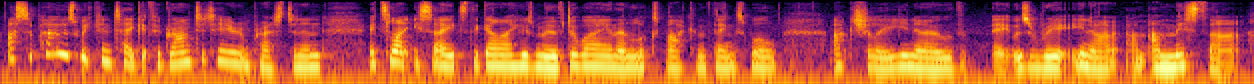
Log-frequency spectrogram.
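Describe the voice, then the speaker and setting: A council community engagement officer from Liverpool talks about community work in a radio studio interview, earnest and enthusiastic, often restarting with fillers. Her voice sits at medium pitch and is a little fast, creaky and slightly mellow, with few pauses.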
